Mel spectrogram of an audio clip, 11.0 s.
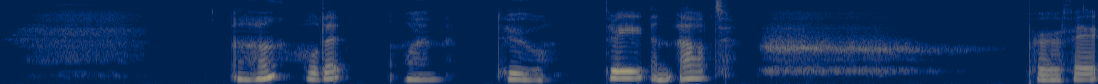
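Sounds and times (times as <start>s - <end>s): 
person breathing in through the nose during a guided breathing exercise: 0.1s - 1.5s, 7.6s - 9.9s
speech: 2.4s - 7.4s, 10.4s - 10.9s.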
